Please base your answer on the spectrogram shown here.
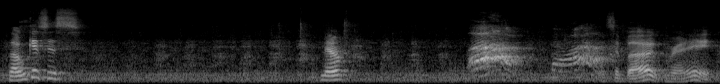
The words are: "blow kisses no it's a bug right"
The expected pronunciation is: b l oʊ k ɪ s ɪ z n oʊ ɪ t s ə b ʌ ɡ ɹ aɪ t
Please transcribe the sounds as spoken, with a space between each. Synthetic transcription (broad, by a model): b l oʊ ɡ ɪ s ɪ s n oʊ ɪ t s ə b ʌ ɡ ɹ aɪ t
